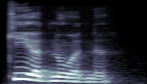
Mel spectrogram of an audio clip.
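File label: "киӧд нуӧдны", Komi, female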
